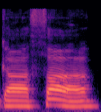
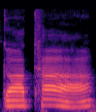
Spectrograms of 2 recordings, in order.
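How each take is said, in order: First: The middle consonant is a th sound. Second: The middle consonant is an aspirated t. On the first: This is the anglicized pronunciation. "but we say Gatha, th, which is fine because it's English" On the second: This is the original Sanskrit pronunciation. "Sanskrit is Gatha, aspirated ta"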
